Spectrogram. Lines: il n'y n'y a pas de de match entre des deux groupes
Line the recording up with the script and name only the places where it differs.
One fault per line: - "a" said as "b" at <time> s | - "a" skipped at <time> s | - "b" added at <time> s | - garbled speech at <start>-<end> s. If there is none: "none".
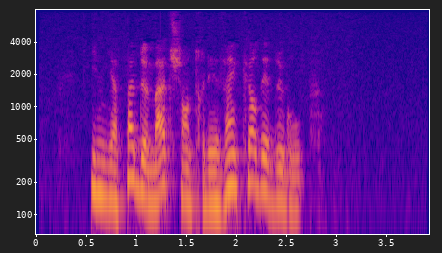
- "n'y" skipped at 0.8 s
- "de" skipped at 1.1 s
- "les vainqueurs" added at 1.7 s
